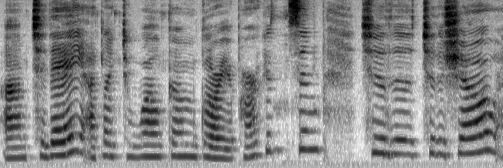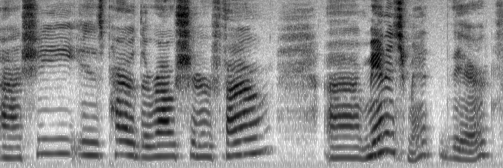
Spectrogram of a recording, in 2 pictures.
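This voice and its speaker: Woman host, local TV interview, hesitant with filler words, higher voice. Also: lively intonation, a little slow. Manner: hesitant, many ums and uhs. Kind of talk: community TV interview.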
